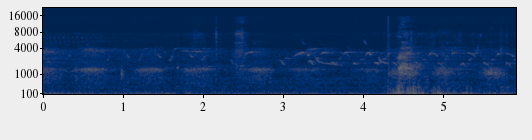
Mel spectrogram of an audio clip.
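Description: Birds calling in the distance: a run of short calls about twice a second and some quick chirps, over a steady rumble of wind on the microphone. A louder surge of rumble comes about four and a half seconds in.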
